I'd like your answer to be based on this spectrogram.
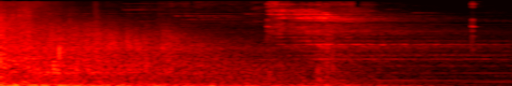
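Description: A Confringo blasting spell in Hogwarts Legacy goes off as a single loud, deep boom that rumbles and fades over about two seconds, with no talk.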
